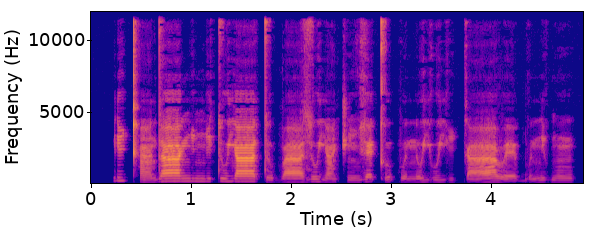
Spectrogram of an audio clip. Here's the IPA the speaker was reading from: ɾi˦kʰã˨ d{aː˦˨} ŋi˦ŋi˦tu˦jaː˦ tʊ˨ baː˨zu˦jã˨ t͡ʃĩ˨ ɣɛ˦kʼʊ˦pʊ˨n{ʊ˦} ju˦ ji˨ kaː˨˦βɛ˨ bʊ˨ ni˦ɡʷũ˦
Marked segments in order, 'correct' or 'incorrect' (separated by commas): incorrect, incorrect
